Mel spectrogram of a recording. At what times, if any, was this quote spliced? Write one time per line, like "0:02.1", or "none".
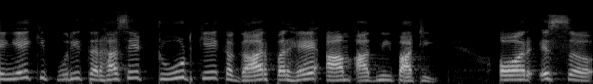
none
